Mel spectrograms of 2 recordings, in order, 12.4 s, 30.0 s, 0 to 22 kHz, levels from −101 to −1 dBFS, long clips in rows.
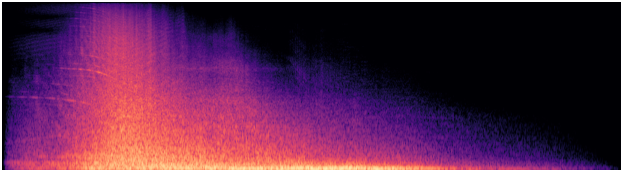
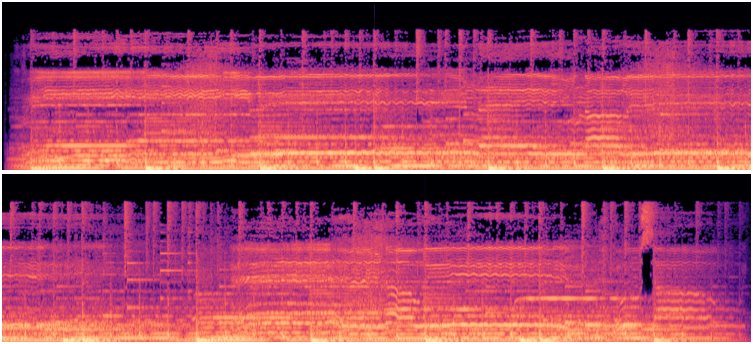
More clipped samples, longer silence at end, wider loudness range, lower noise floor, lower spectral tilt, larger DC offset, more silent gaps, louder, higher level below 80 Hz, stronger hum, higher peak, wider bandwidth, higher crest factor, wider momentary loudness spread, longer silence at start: neither; first, 3.3 s vs 0.15 s; first, 12 LU vs 3 LU; first, -77 dBFS vs -33 dBFS; about the same, -6.5 dB/octave vs -5.5 dB/octave; neither; neither; about the same, -15 LUFS vs -14 LUFS; about the same, -16 dBFS vs -16 dBFS; neither; about the same, -2 dBFS vs 0 dBFS; first, 13.5 kHz vs 11.5 kHz; about the same, 14 dB vs 12 dB; first, 17 LU vs 5 LU; first, 0.7 s vs 0.15 s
